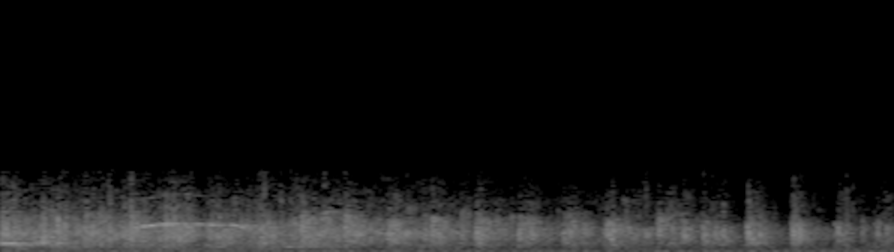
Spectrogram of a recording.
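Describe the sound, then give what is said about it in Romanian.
Applause from an audience after a demonstration during a sermon: steady, dense clapping that stays even and fairly soft for about seven seconds. “Hai să aplaudăm. Mulțumim pentru demonstrație.”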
